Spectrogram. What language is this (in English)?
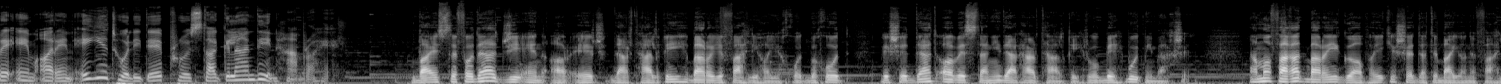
Persian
